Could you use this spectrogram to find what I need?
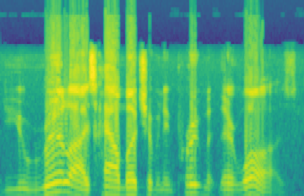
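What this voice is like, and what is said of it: Heavily sarcastic tone. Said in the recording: “I'm saying this very sarcastically”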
